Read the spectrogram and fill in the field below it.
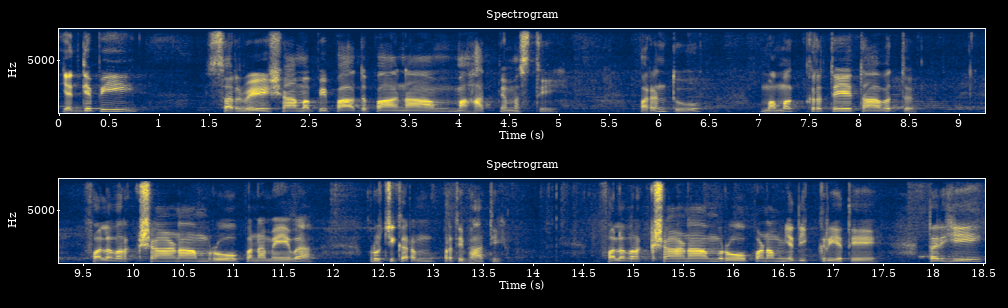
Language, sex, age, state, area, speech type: Sanskrit, male, 30-45, Rajasthan, urban, spontaneous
